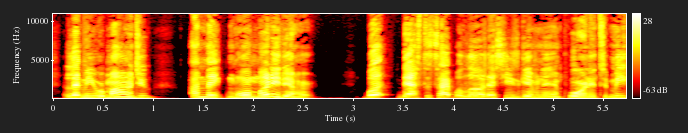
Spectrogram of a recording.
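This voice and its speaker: With an American accent, a man talks at a fairly quick pace in a high pitch with lively intonation, on a very clean recording with a silent background. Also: big swings in loudness. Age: 30s. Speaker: rapper and dancer. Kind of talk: casual chat.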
